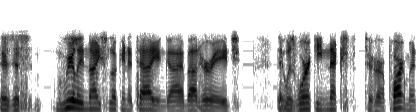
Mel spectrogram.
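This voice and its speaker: A man with an American accent talks at a moderate pace. His pitch is fairly high and his intonation fairly even. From southwest Pennsylvania. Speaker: radio co-host, retired teacher. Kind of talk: casual chat.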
